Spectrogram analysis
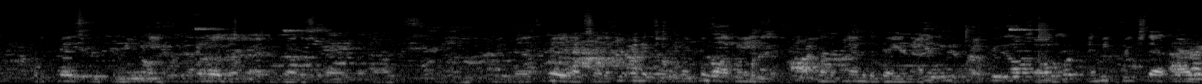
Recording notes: Happened ONSITE at The Wildcat Sports Pub. Happened ONSITE at The Wildcat Sports Pub. On-location on 3680 Milton Ave, Camillus, NY.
